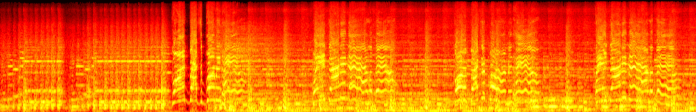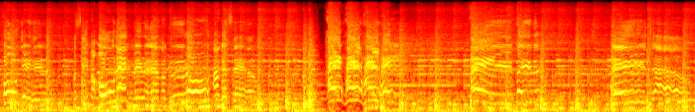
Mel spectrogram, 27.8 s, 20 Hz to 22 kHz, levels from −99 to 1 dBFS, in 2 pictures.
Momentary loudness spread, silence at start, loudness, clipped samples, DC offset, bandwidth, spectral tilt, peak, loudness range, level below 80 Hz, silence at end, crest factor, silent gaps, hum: 8 LU; 0 s; -18 LUFS; under 0.1%; 0.1%; over 20 kHz; -3.5 dB/octave; -4 dBFS; 2 LU; -36 dBFS; 0 s; 16 dB; none; none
